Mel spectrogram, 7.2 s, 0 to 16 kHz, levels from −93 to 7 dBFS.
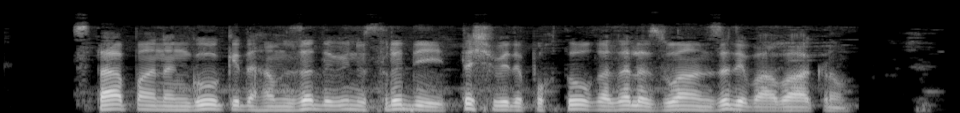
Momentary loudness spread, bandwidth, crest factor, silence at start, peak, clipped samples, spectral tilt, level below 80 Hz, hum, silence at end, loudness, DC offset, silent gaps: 7 LU; 7 kHz; 18 dB; 0.55 s; 0 dBFS; under 0.1%; -6.5 dB/octave; -56 dBFS; none; 0.85 s; -18 LUFS; under 0.1%; none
